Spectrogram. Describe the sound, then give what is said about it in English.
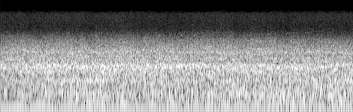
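A baseball stadium crowd roars and cheers as Willie Horton comes up to bat, in a steady, dense wall of noise that holds at an even, loud level for the whole stretch, with no individual voices standing out. “Cash trailing by three runs, wisely held up at first, and the batter is Willie Horton, and listen to the crowd.”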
